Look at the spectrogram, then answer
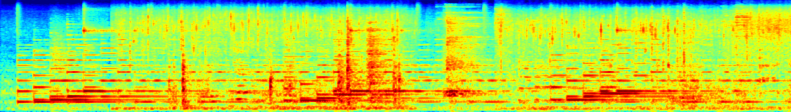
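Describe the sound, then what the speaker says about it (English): Red mullet fillets with a light batter coating browning in a pan, a dense, crackling sizzle with spattering pops that holds steady throughout, heard with no talking. "he gently browns the fish."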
